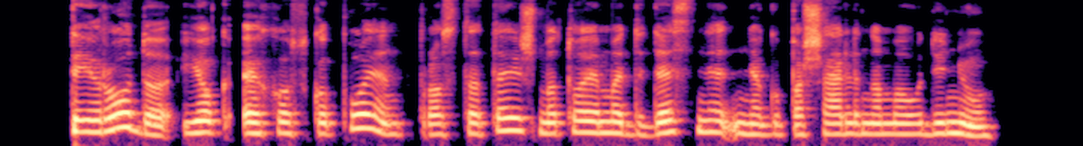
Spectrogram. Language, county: Lithuanian, Klaipėda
